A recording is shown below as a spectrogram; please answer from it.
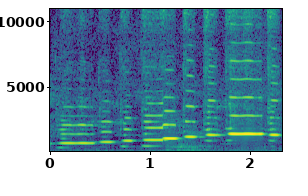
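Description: A flute playing a simple tune of short separate notes that climb step by step, about eight notes rising over two seconds.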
